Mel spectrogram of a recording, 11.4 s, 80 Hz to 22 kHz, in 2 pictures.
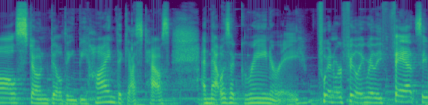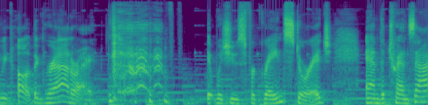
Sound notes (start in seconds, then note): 7.2 laughs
